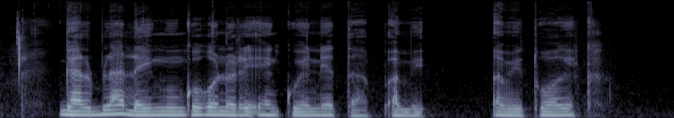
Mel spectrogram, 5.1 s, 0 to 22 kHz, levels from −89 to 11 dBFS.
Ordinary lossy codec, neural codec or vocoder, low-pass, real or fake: none; none; none; real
